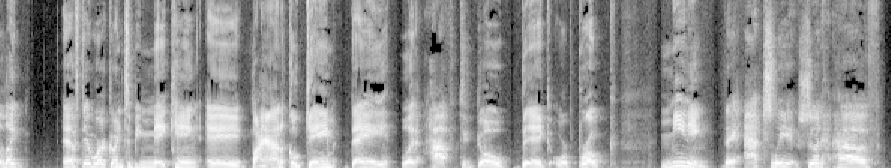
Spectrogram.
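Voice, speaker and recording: A man hosting a casual fan podcast, answering viewer comments in a halting, rambling way as he thinks aloud. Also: fairly high pitch, fairly bright tone. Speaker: podcast host.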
